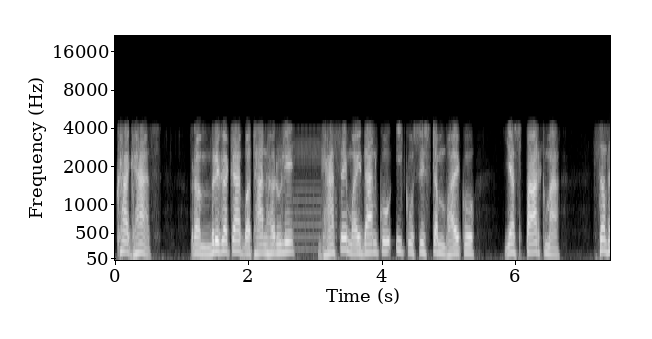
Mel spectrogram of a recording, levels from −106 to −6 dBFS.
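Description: From start to finish the speech is muffled and hoarse, with heavy coding damage and nothing above about 4.3 kHz. The cause is likely Opus compression in its narrowband SILK speech mode, which fits a very low bitrate near 12 kbps.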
